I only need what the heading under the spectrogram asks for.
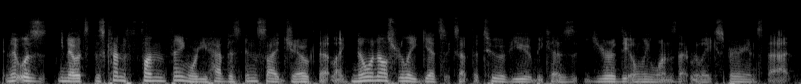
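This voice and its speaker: A man's voice: medium pitch, fairly even intonation, quick pace, creaky, hardly any pauses, breathy edge. A man explaining how to be funny with girls in a loose, rambling tutorial, full of fillers and restarts. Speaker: dating advice instructor. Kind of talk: casual tutorial talk.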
